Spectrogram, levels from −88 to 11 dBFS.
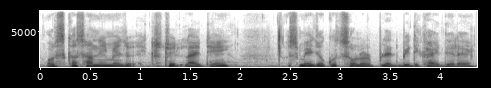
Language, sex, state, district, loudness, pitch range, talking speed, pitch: Hindi, male, Arunachal Pradesh, Longding, -14 LUFS, 125-140 Hz, 245 wpm, 130 Hz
